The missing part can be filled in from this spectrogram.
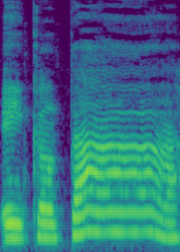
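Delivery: cheering encantar with the tar dragged long. Finding the stressed syllable by cheering the word: cheer-like drawn-out tar in encantar. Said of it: "A sílaba que se arrastou mais é tar".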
